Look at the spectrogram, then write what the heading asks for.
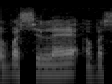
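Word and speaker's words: βασιλεία: first part, once again, it's not beta, it's vita, and pronounces V. So it's a Vasileia and Vasileia. No. How would you Vasilia. Say? Vasileia. Vasileia. This is a E sound, that too there, the diphthong there. It's Vasilia.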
